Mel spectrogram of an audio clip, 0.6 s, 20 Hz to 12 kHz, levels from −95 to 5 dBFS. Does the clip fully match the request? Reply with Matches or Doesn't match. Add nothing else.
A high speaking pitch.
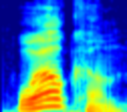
Doesn't match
